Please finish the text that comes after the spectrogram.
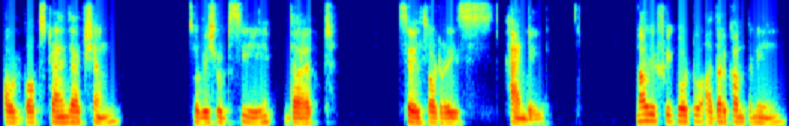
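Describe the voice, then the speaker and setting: A man narrating a software tutorial step by step, speaking haltingly in short phrases. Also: medium pitch, breathy edge, dry recording. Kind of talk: step-by-step screen demonstration narration. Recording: dull, lo-fi close microphone recording.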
